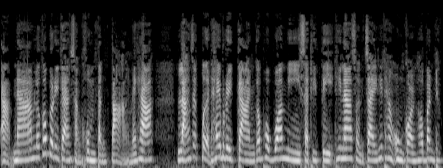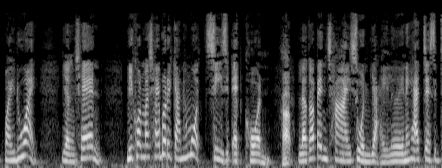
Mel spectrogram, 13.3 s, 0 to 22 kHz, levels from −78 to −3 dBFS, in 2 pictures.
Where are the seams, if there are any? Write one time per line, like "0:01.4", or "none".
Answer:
none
